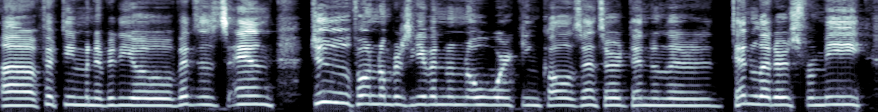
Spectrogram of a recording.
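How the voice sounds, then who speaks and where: Woman co-host reading aloud, slightly halting. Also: on the high side, little pitch movement, clear, resonant tone. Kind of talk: dramatic reading with brief asides.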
